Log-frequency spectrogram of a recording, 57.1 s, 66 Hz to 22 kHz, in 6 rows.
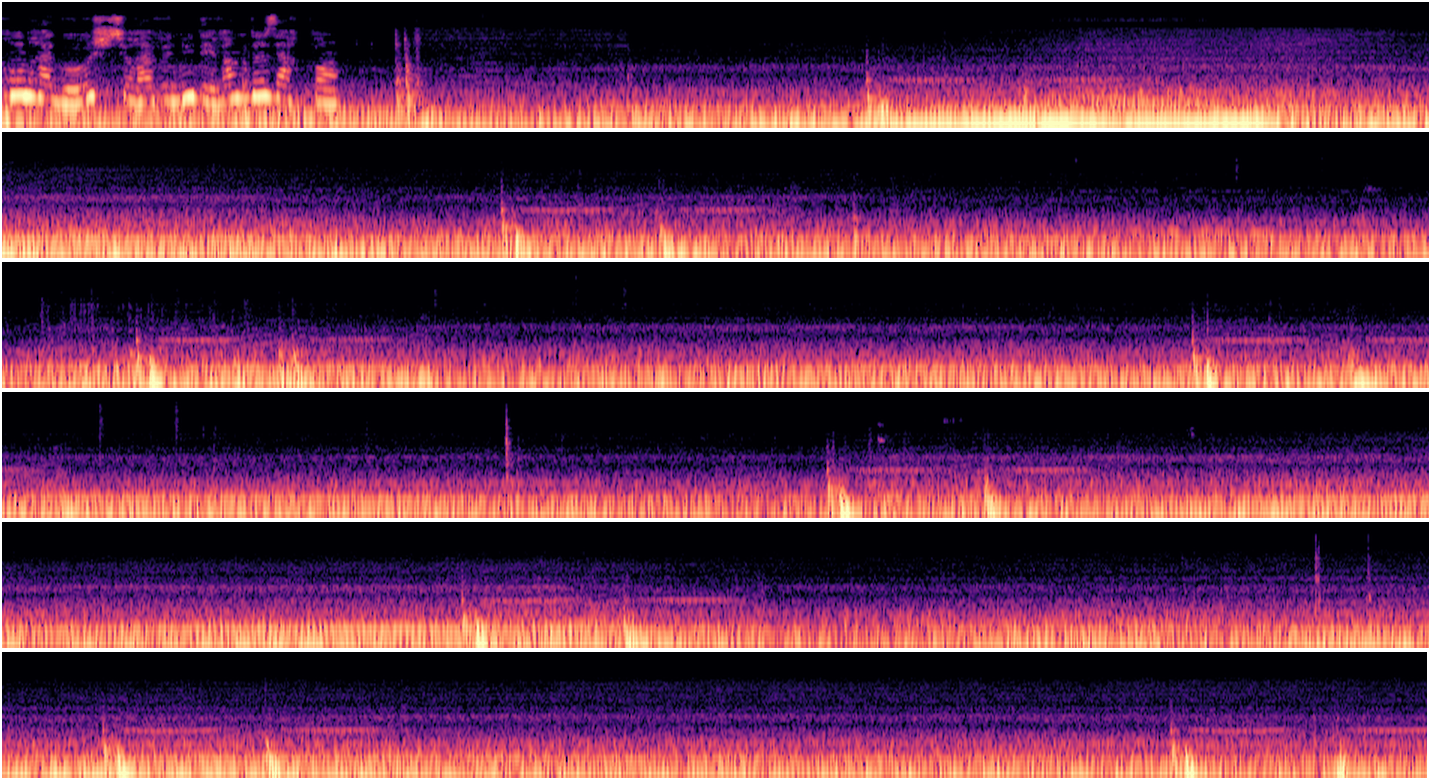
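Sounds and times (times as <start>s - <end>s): vehicle engine and tyres rumbling: 0.0s - 57.0s.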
